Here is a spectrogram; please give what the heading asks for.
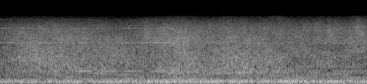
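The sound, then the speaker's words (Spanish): An airplane taking off on a runway gives a loud, steady, broad engine roar that holds level throughout. “La torre de control indica al piloto cuándo debe dirigirse a la pista de despegue y allí se realiza una de las maniobras más delicadas, el despegue.”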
